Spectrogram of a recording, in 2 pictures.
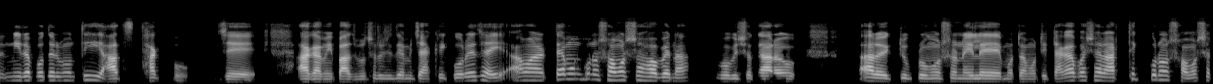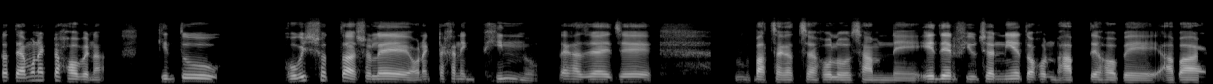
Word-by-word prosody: নিরাপদের 190 0 0
মধ্যেই 200 +2 -6 0.2
আছি - - -2
থাকবো। - - 0 0.4
যে - - +3 0.7
আগামী 130 -1 +5
৫ 125 0 +7
বছরে 140 +3 -7
যদি 140 +2 -8
আমি 140 -1 -12
চাকরি 150 +3 -3
করে 165 +4 0
যাই 160 -3 +4 0.2
আমার 190 0 +3 0.2
তেমন 245 +1 +1
কোনো 230 -2 -4
সমস্যা 200 0 +2
হবে 170 -1 +3
না। - - 0 0.4
ভবিষ্যতে 145 -1 -2
আরো 135 0 +2 0.8
আরো 165 -2 +8
একটু 150 - -8
প্রমোশন 145 0 -3
এলে 140 0 +5 0.2
মোটামুটি 130 0 -6
টাকা 170 +5 +5
পয়সার 190 -1 -1
আর্থিক 235 +8 -7
কোনো 215 -1 0 0.2
সমস্যাটা 165 +4 -3
তেমন 175 +5 +1
একটা 190 - -4
হবে 125 -2 +1
না। 110 - -6 0.6
কিন্তু, 135 +3 -6 1.0
ভবিষ্যৎ - - -2
তো - - 0
আসলে 130 -1 +1 0.3
অনেকটা 125 +2 -5
খানিক 130 -3 -4 0.2
ভিন্ন। 135 -4 -6 0.4
দেখা 130 -2 -1
যায় 120 0 +3
যে, 120 - 0 1.3
বাচ্চাকাচ্চা 110 0 +1
হলো 115 -1 -2 0.2
সামনে। 105 -1 -3 0.3
এদের 135 +1 +6
ফিউচার 120 +1 0
নিয়ে 135 +1 +7
তখন 120 +1 -3
ভাবতে 110 +2 -1
হবে। 105 0 -1 0.4
আবার, 110 -1 +2
135 Hz, 135 wpm, -24 LUFS, 125-180 Hz, 1.3 s, আরো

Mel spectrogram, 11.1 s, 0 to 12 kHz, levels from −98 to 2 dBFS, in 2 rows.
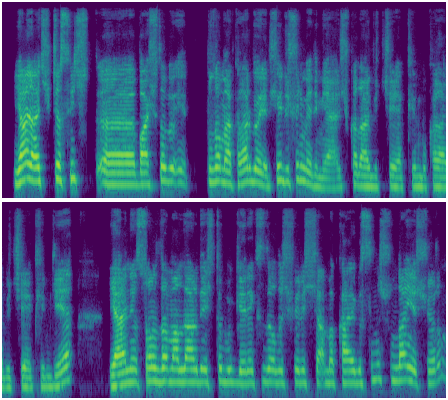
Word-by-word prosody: Yani, 215 +4 +9
açıkçası 205 +3 +3
hiç, 225 - -6
eee, 160 -1 +4
başta 165 +5 +3
bu 195 - +1
i 180 -4 -8 0.2
bu 190 - -1
zamana 180 -4 +2
kadar 185 +5 0
böyle 170 -6 +1
bir 135 - -6
şey 215 +7 -2
düşünmedim. 180 - -3
Yani 120 0 -6
şu 125 - -16
kadar 140 -4 -1
bütçe 135 +2 -7
yapayım, 135 +1 -5
bu 130 - -9
kadar 130 -2 -3
bütçe 125 +2 -5
yapayım 130 +1 -6
diye. 185 +10 0 0.5
Yani, 165 +5 +5
son 200 +3 +2
zamanlarda, 190 -1 +2
işte, 185 +2 -4
bu 185 0 -4
gereksiz 175 +2 -5
alışveriş 175 -1 -5
yapma 175 -1 -4
kaygısını 175 +5 -3
şundan 215 0 -1
yaşıyorum. 195 +4 -4
175 Hz, 190 wpm, -22 LUFS, 150-195 Hz, 0.5 s, Yani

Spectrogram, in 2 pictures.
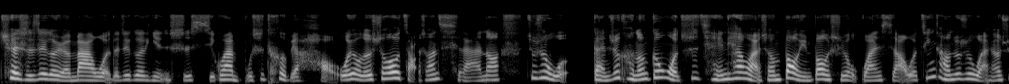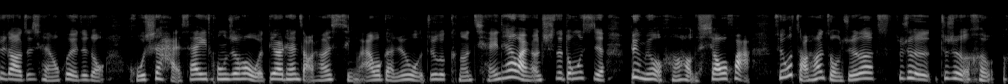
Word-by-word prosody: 确 285 -3 +6
实 210 -2 -2
这 245 +2 +2
个 225 - +3
人 180 -2 0
吧， 195 0 +6
我 180 -1 -1
的 190 - -7
这 215 - -3
个 210 -1 -2
饮 190 +2 -9
食 195 -1 -8
习 185 - -8
惯 220 +3 +3
不 190 0 -11
是 235 - -9
特 - - -4
别 - - -4
好。 - - -7
我 220 +3 +2
有 230 -4 +3
的 210 - +3
时 235 +4 -4
候， 280 +2 +7
早 210 - -6
上 220 +2 -2
起 255 - -8
来 170 +2 -6
呢， 210 +1 0 0.3
就 295 0 -6
是 310 - +2
我 230 -8 0 0.2
感 200 -4 0
觉 295 - 0
可 265 -5 -2
能 235 +4 +1
跟 315 +2 +2
我 255 - +5
之 285 +9 -8
前 230 -3 -4
一 - - 0
天 280 +1 +4
晚 - - +3
上 210 0 -1
暴 280 -3 +8
饮 180 -2 -5
暴 240 +1 +4
食 215 -1 -6
有 200 - -4
关 185 +1 -4
系 - - -7
啊。 - - -2
我 - - -4
经 315 - -6
常 230 -9 0
就 250 - -2
是 250 - -3
晚 230 - -1
上 200 +3 -5
睡 255 +3 -6
觉 225 -3 +4
之 235 +2 -9
前 200 -6 -6
会 235 +3 0
有 195 - -2
这 210 0 -4
种 190 - -5 0.2
胡 210 +2 -2
吃 265 +5 -1
海 250 - -2
塞 235 +1 +1
一 245 - +3
通 245 0 -1
之 250 +1 +2
后， 255 -1 +4
我 195 - 0
第 255 - 0
2 245 - +7
天 240 +1 +2
早 235 - -2
上 195 +4 -2
醒 230 - -8
来， - - -3
我 210 - +3
感 200 -4 -3
觉 210 +5 -2
我 215 -4 -1
这 230 - -5
个 235 - 0
可 215 -4 -9
能 195 +2 -5
前 210 -1 -5
一 - - 0
天 325 +5 +4
晚 215 - +9
上 200 - -3
吃 220 - -6
的 275 - -2
东 270 +2 -1
西 240 -8 -1 0.2
并 335 -2 +2
没 250 - +2
有 240 -3 +2
很 200 0 -5
好 195 - 0
地 170 - -12
消 240 +7 +4
化， - - +2 0.2
所 315 - -3
以 - - +1
我 430 - +3
早 175 - +1
上 275 +7 +1
总 200 -8 -1
觉 210 +5 0
得， 275 +1 +4 0.2
就 285 - -9
是 250 -7 +2
就 285 - -7
是 275 -2 +1
很 195 -3 -3
很 - - -12
225 Hz, 360 characters per minute, -26 LUFS, 200-255 Hz, 0.3 s, 晚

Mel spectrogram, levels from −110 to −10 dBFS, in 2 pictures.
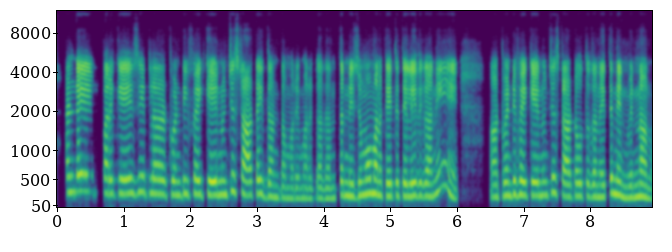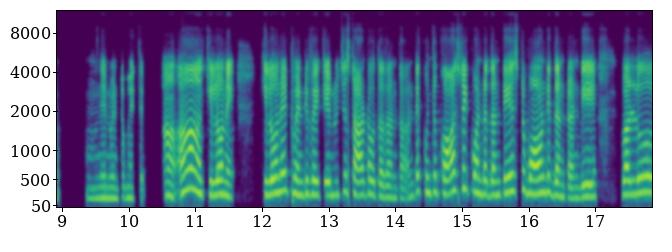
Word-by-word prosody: అంటే 280 +1 +5 0.3
per 255 -1 +1
KG 255 +1 +3
ఇట్లా 260 0 -3 0.2
25000 245 0 -1
నుంచి 240 +5 -2
స్టార్ట్ 235 -3 +2
అయ్యిద్దంట. 210 -5 -4
మరి 180 0 -9
మనకి 180 -1 -11
అదంతా 180 +4 -5
నిజమో 225 +4 -1
మనకైతే 225 -2 +1
తెలీదు 220 +1 +4
గానీ. 240 +9 -1 0.7
ఆహ్, 205 0 -3
25000 230 0 +2
నుంచే 230 +4 -4
స్టార్ట్ 215 -3 0
అవుతదని 210 -1 -3
అయితే 205 +6 -1
నేను 215 -5 +2
విన్నాను. 200 -2 -1 0.6
నేను 185 0 -5
వినటం 185 +1 -10
అయితే. 180 -1 -12 0.4
ఆ! - - +2 0.2
ఆ! - - +5 0.3
కిలోనే. 235 -1 +3 0.5
కిలోనే 255 +5 +3
25000 240 -2 0
నుంచే 240 +5 -5
స్టార్ట్ 235 -1 +1
అవుతుందంట. 200 -5 -6
అంటే, 215 +7 -4
కొంచెం 280 0 -4
కాస్ట్ 290 +7 +3
ఎక్కువంట. 280 -6 -2
దాని 235 0 -1
టేస్ట్ 290 +4 +1
బాగుండిదింట 245 -5 +2
అండి. 195 +3 +2 0.5
వాళ్ళు 245 +2 +2
235 Hz, 145 wpm, -22 LUFS, 210-255 Hz, 0.7 s, అంటే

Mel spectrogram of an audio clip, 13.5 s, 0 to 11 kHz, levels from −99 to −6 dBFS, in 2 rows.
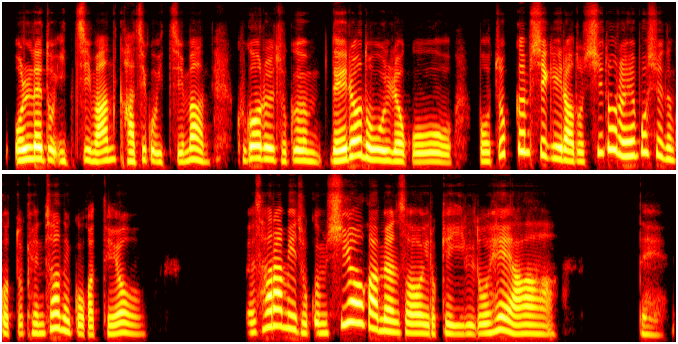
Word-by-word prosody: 원래도 215 0 +6
있지만, 185 +1 -2
가지고 185 0 -4
있지만 175 +3 -3 0.3
그거를 230 +1 +4
조금 185 -2 -2
내려놓으려고 185 - +3 0.2
뭐 180 -1 -3
조금씩이라도 290 - 0
시도를 345 - 0
해 290 - +2
보시는 290 - -4
것도 175 -1 -8
괜찮을 200 +8 -2
것 170 -3 -6
같아요. 170 +2 -5 1.0
왜 195 - -7
사람이 295 +1 +2
조금 185 -1 -6
쉬어가면서 225 - +2
이렇게 175 +1 -6
일도 170 +2 -5
해야 175 -7 -1 0.8
네, 150 -3 -14
195 Hz, 290 characters per minute, -22 LUFS, 175-240 Hz, 1.0 s, 원래도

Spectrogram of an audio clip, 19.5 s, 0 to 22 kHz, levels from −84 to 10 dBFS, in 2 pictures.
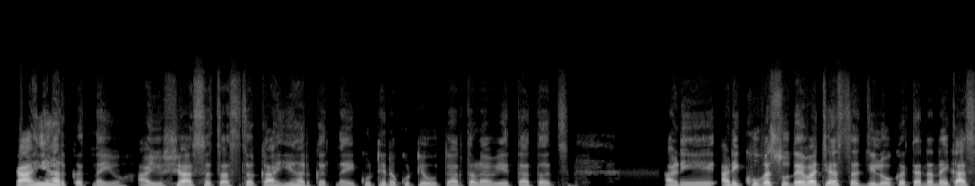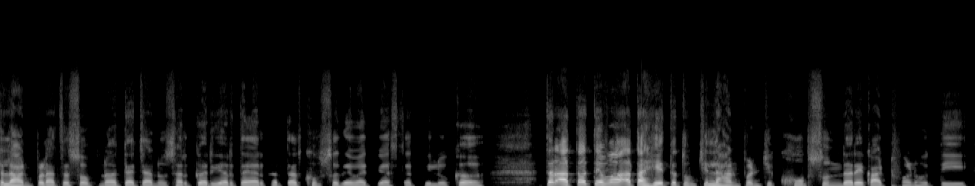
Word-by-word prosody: काही 160 +8 +7
हरकत 145 - +2
नाही 110 -1 -5
हो. 105 -1 -12 0.2
आयुष्य 125 0 -3
असंच 135 +3 +1
असतं, 135 +3 -1
काही 115 +5 0
हरकत 125 -5 -4
नाही. 120 0 -7
कुठे 140 0 -6
ना 150 - -4
कुठे 145 0 -7
उतार 135 -2 -4
चढाव 125 -1 -2
येतातच. 125 0 -4 1.1
आणि 145 +1 -1
आणि 160 +2 +3
खूपच 220 +3 +3
सुदैवाची 195 +1 +5
असतात 200 -2 +2
जी 185 0 -2
लोकं 160 0 -1
त्यांना 165 0 +1
नाही 200 +4 -1
का - - +8
असं 155 +2 +1
लहानपणाचं 150 0 0
स्वप्न 140 0 -5
त्याच्यानुसार 135 -1 -4
करियर 135 -2 -2
तयार 125 -1 -1
करतात, 135 +5 -4
खूप 220 -3 -11
सुदैवाची 115 -5 -6
असतात 110 +1 -13
ती 120 +3 -15
लोकं. 115 +3 -3 0.7
तर 270 - +7
आता 215 +7 +8
तेव्हा 280 0 +5
आता 210 +3 +7
हे 205 0 +6
तर 240 - 0
तुमची 225 -1 -5
लहानपणची 170 +2 -3
खूप 225 -2 -10
सुंदर 155 -4 -3
एक 160 - 0
आठवण 130 +2 -4
होती. 115 0 -12
145 Hz, 155 wpm, -23 LUFS, 125-175 Hz, 1.1 s, का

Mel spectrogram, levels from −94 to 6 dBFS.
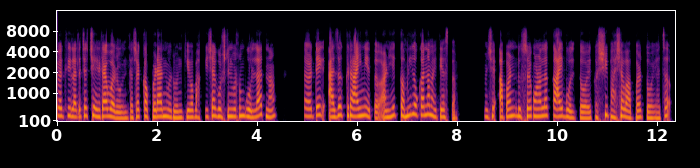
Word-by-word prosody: व्यक्तीला 250 -2 0
त्याच्या 230 +4 -1
चेहऱ्यावरून, 230 -7 +1
त्याच्या 205 +4 -1
कपड्यांवरून 230 -3 +2
किंवा 220 0 +1
बाकीच्या 230 +5 -3
गोष्टींवरून 245 +2 0
बोललात 240 +3 +1
ना, 225 0 +1 0.6
तर 245 -1 -1
ते 285 +2 +1
ॲज 225 +3 +3
अ 285 - +4
क्राईम 265 -1 +3
येतं 225 -7 -2
आणि 215 0 0
हे 270 - 0
कमी 265 +3 +3
लोकांना 295 0 +1
माहिती 230 -6 0
असतं. 225 - -4 0.6
म्हणजे 230 +2 -1 0.2
आपण 245 +4 0
दुसऱ्या 250 +1 +1
कोणाला 250 +2 +2
काय 245 -2 +3
बोलतोय, 190 -2 0
कशी 220 +7 -2
भाषा 230 +3 0
वापरतोय, 200 -1 -1
ह्याचं 190 +8 -2
235 Hz, 155 wpm, -22 LUFS, 215-255 Hz, 0.6 s, अ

